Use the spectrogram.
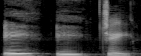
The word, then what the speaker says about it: EEG: We don't pronounce it EEG, we say EEG.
